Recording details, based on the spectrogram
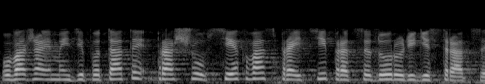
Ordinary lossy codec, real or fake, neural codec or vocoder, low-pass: none; real; none; 5.4 kHz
